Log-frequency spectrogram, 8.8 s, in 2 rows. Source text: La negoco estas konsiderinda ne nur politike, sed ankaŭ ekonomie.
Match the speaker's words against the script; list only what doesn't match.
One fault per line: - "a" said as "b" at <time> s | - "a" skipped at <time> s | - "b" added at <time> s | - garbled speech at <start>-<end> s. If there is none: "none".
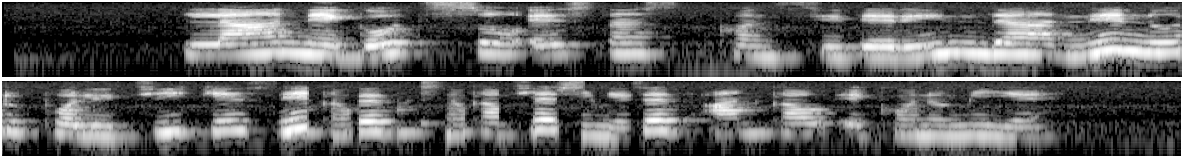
- garbled speech at 5.4-6.8 s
